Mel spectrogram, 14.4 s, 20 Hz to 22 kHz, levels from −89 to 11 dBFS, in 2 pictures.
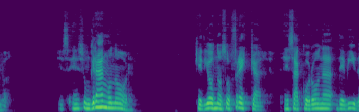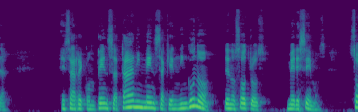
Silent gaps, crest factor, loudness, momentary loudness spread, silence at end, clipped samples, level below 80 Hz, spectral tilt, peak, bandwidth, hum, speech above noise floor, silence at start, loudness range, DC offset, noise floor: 0.51-1.09 s, 2.92-3.49 s, 3.61-3.88 s, 8.04-8.26 s; 16 dB; -20 LUFS; 15 LU; 0 s; under 0.1%; -64 dBFS; -8 dB/octave; -4 dBFS; 12.5 kHz; none; 52 dB; 0 s; 6 LU; under 0.1%; -71 dBFS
